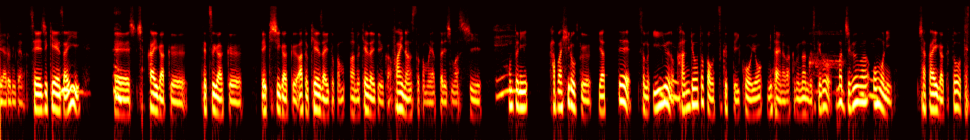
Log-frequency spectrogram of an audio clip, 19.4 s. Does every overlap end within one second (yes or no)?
no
